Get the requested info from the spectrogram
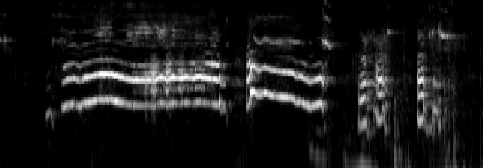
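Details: A Rottweiler puppy gives a drawn-out, singing whine that bends and wavers in pitch, followed by shorter yodelling grumbles, talkative noises showing it is happy.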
